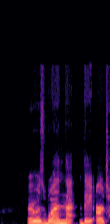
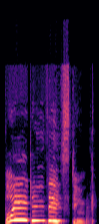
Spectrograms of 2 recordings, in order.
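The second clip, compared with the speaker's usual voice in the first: loud exaggerated; 13 semitones higher, 14 dB louder than usual. Exaggerating koala smell.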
